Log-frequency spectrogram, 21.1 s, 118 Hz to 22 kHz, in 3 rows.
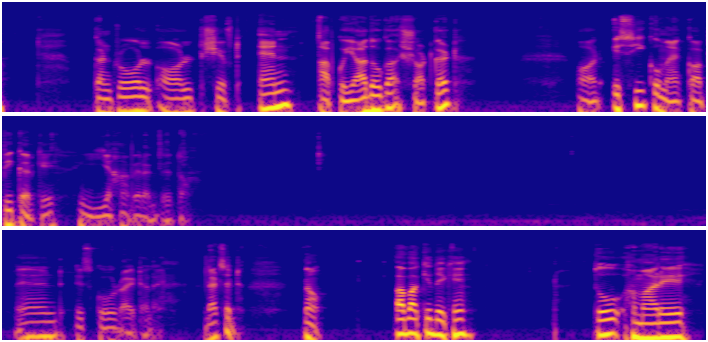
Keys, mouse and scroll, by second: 2.4 ctrl+alt+shift+n, 5.2-8.7 drag, 8.7 space, 8.9 click, 9.2 space, 10.6-14.9 drag, 15.0 click.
